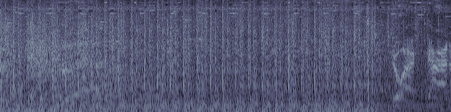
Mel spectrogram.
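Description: Rapid gunfire fills a Wild West shooter video game, a dense, loud burst of repeated shots against a zombie that thins out near the end as a voice briefly speaks.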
